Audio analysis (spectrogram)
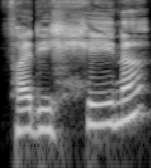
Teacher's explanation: फरिहीना, फा की ज़बर को लंबा नहीं करेंगे और रा बारीक पड़ा जाएगा। ही पे मद्दे बिल या का कायदा, एक अलिफ या दो हरकत के बराबर ही खींचेंगे, इससे ज़्यादा नहीं खींचेंगे।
